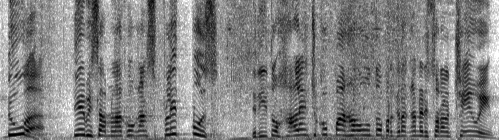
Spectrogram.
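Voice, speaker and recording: An Indonesian man working as an esports caster, calling the play-by-play with excitement and dramatic, repeated exclamations. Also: very high-pitched, fast, slight background noise.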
